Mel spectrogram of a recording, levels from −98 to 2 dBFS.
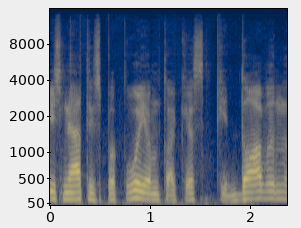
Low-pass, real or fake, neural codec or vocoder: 14.4 kHz; fake; codec, 44.1 kHz, 2.6 kbps, DAC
